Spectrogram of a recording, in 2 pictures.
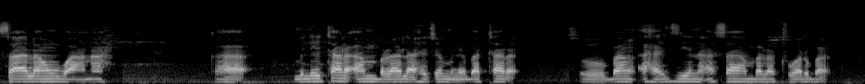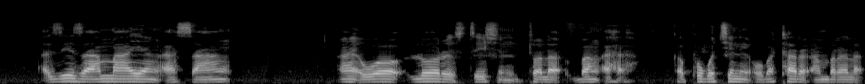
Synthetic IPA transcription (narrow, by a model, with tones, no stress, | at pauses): saː˦la˦n˦waː˨na˦ | ka˨ | mi˨ne˦ta˦ɾɪ˨ʔa˨m˦bɨ˨ɾa˦la˨ɦa˦t͡ʃɛ˦mi˨ne˦ba˦tʰa˦ɾɪ̰˨ | so˨ba˦ŋʔa̰˨ɦa˨zi˦e˦nɨ˨a˨saː˦m˦ba˦la˦tʰʊ˦ɔ̰˦ɾɨ˦ba̰˨ | a̰˨zi˦e˦zaː˨˦maː˦jɛ˦ŋʔa̰˨saː˨˦ŋ˦ | a˦n˨ɪ˨wɔ˦lɔː˦ɾɪ˨ste˦ʃɔ˨ntɔ˦la̰˨ba˦ŋʔa̰˨ha̰˨ | ka̰˨pʰʊ˦ɡʊ˦t͡ʃɪ˦nɪ˨ʔo̰˨ba˦tʰa˦ɾɪ˨ʔa̰˨m˦bɨ˨ɾa˦la̰˨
